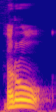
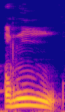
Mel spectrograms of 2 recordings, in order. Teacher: yang pertama itu dilafalkan kurang tebal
